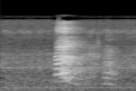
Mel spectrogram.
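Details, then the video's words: Pet macaw talking back while arguing with its owner indoors, one short loud harsh raspy burst lasting about a quarter second, amid a person's scolding speech and low room hum. "Arguing parrot"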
